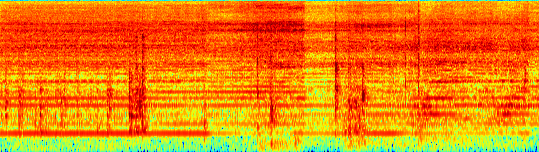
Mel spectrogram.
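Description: Electric transfer pump on a tank running with a steady hum that weakens about four seconds in, with scattered clicks and knocks of handling.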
